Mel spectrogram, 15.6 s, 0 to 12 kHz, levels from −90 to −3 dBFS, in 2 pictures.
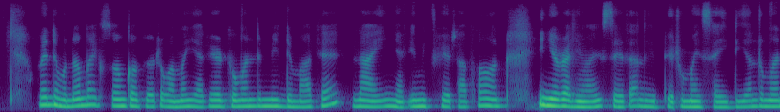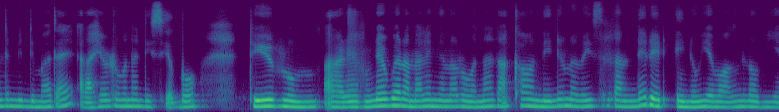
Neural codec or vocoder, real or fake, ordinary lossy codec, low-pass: codec, 24 kHz, 0.9 kbps, WavTokenizer, large speech release; fake; none; none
